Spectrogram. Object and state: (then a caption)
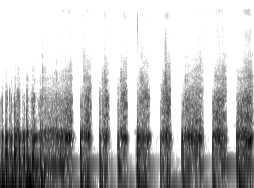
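Foam microphone windscreen being scratched. Long white nails scratch a black foam windscreen on a silver microphone, producing dense, muffled, low rasping strokes. A quick continuous flurry of scratching gives way to separate short scrapes, each with a soft attack and a fast fade into silence.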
